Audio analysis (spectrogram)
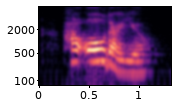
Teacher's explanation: wh questions have falling intonation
